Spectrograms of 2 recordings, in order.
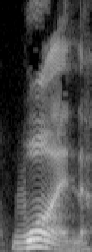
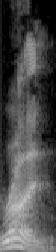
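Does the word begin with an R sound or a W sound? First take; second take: W sound; R sound. First: The word begins with a W sound. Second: The word begins with an R sound. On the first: The speaker calls it wrong. "replace it with a, a W, and they may say one for run" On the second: The speaker calls it right. "say the word run"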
